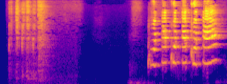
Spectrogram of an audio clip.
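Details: A happy parrot gives a quick run of squeaky, chirping notes, bright and rising and falling, after a brief harsh rasp and a short pause.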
